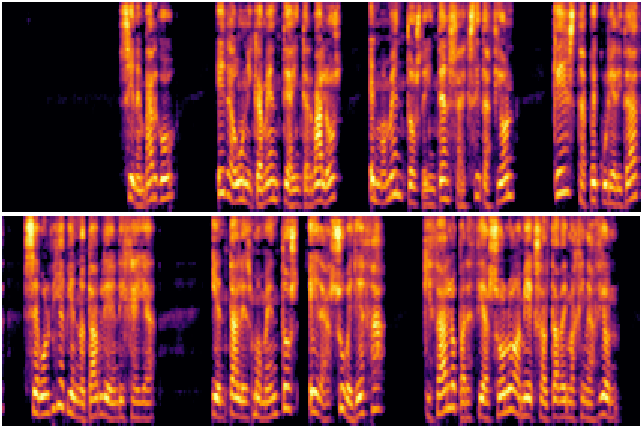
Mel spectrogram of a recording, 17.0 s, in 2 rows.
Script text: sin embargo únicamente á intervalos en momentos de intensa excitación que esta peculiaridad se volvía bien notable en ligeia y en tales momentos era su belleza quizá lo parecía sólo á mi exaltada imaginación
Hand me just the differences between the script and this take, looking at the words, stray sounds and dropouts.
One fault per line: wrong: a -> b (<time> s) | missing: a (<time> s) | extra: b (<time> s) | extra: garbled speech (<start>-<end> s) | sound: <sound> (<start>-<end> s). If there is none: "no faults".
extra: era (2.9 s)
